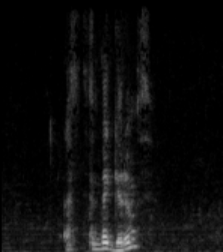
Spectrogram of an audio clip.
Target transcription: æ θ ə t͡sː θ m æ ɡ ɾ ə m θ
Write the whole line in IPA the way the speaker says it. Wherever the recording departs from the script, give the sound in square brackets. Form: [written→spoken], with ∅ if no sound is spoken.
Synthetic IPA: æ θ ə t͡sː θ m æ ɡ ɾ ə m θ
